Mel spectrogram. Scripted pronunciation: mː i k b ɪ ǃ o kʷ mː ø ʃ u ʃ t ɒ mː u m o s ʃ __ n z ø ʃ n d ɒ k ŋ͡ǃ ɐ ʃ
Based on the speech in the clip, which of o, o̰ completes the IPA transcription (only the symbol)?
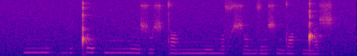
o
